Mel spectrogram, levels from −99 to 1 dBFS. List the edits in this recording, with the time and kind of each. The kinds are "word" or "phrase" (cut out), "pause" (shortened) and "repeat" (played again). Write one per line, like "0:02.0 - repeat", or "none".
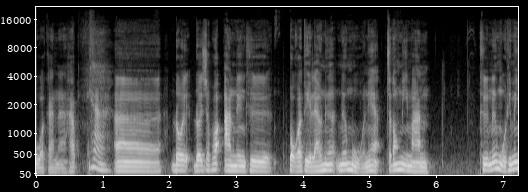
0:02.0 - pause
0:05.2 - pause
